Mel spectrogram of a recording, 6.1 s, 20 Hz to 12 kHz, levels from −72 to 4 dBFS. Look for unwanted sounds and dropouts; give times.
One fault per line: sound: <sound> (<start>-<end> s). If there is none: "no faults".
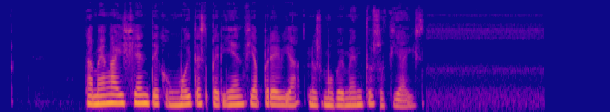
no faults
